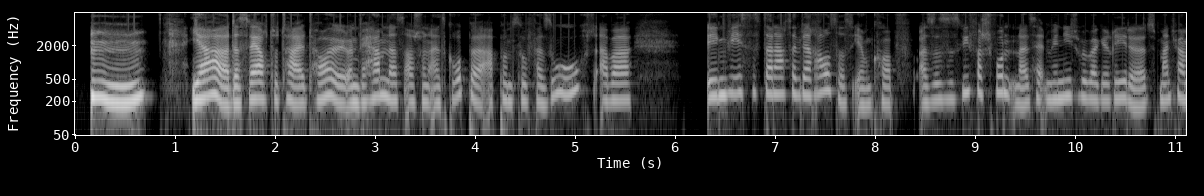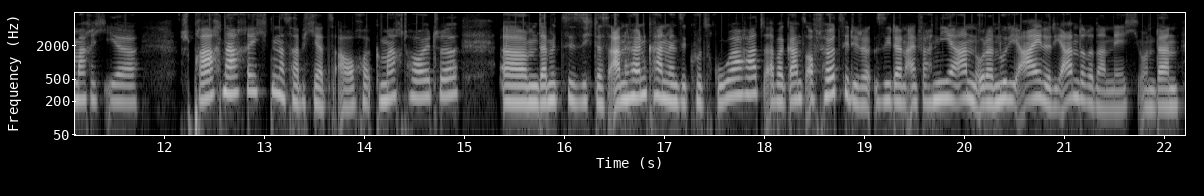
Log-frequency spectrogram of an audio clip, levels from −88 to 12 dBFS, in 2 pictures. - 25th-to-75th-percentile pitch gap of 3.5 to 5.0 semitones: Yes, average, 4.1 semitones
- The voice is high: Yes, high, 210 Hz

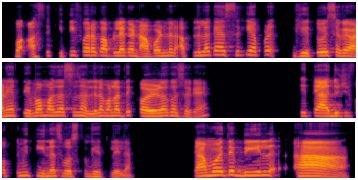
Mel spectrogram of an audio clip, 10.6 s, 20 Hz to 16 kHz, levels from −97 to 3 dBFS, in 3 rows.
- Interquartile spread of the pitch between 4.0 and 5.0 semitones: No, average, 3.3 semitones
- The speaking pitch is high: Yes, high, 195 Hz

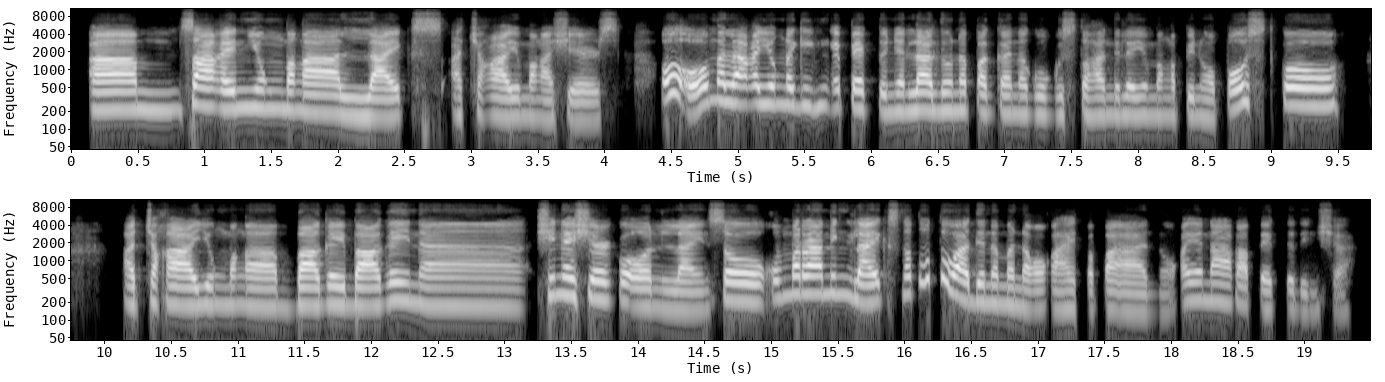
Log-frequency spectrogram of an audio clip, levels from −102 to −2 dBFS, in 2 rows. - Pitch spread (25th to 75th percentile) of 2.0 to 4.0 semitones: No, average, 4.7 semitones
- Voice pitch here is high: Yes, high, 195 Hz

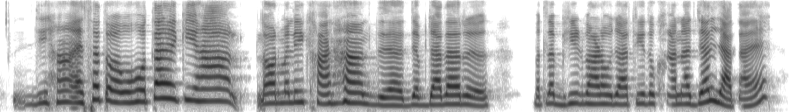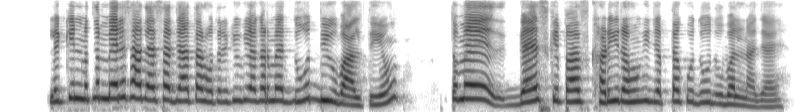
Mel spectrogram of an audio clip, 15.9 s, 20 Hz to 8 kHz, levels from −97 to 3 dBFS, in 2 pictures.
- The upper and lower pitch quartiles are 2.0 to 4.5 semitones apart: No, wide, 5.5 semitones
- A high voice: Yes, very high, 290 Hz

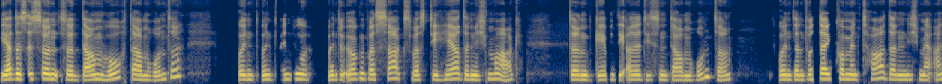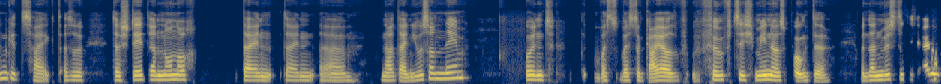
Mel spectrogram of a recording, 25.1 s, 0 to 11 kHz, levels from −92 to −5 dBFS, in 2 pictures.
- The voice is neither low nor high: Yes, medium, 180 Hz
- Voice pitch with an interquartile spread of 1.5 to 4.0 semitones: Yes, average, 2.9 semitones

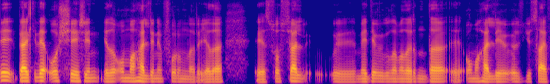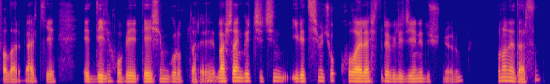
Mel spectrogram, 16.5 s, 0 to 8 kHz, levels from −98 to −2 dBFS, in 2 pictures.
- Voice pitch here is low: Yes, low, 100 Hz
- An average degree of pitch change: No, narrow, 2.2 semitones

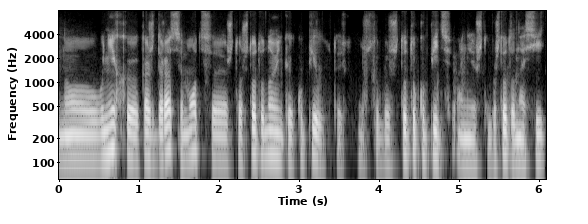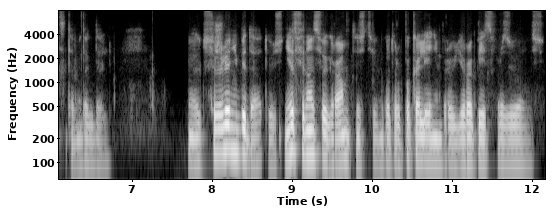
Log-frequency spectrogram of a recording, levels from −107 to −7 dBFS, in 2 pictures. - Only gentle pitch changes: No, average, 3.1 semitones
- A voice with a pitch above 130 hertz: No, low, 105 Hz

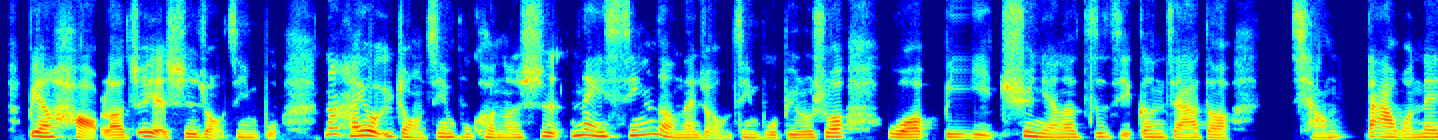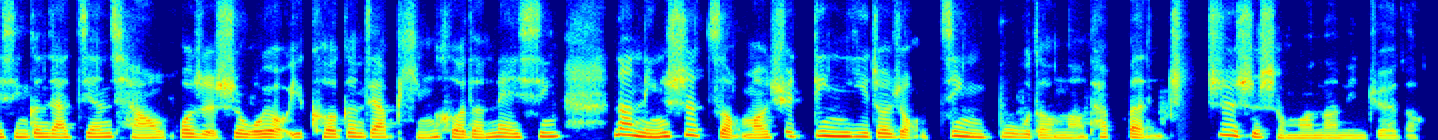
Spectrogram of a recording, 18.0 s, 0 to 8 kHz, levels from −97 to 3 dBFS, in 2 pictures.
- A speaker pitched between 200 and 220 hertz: No, high, 190 Hz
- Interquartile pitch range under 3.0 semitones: No, average, 4.1 semitones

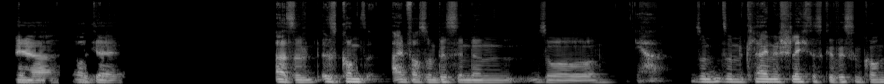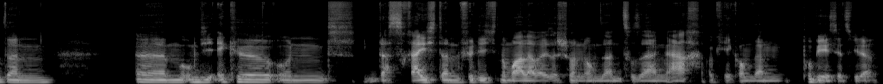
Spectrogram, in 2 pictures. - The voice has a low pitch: Yes, low, 100 Hz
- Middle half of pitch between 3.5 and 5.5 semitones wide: No, average, 2.7 semitones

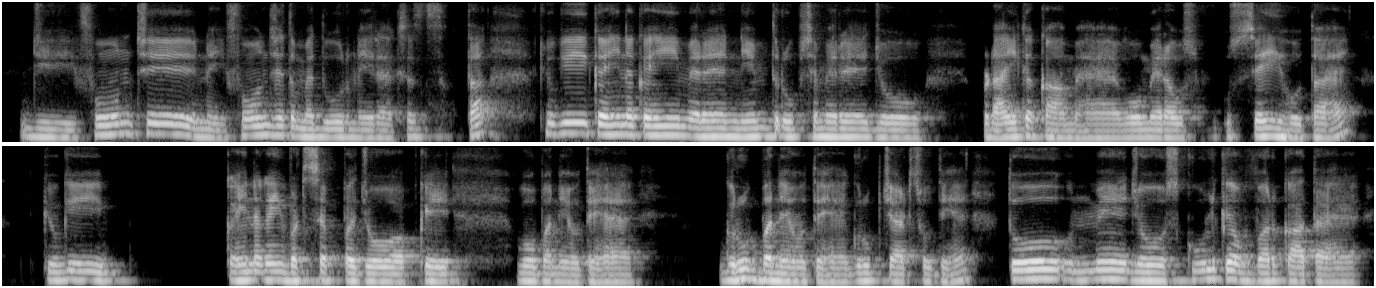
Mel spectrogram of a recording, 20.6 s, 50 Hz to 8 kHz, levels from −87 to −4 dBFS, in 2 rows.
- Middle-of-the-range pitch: No, low, 125 Hz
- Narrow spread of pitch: No, average, 3.1 semitones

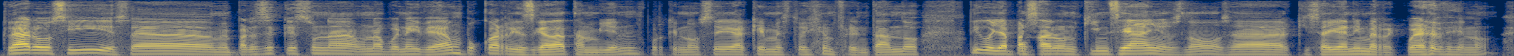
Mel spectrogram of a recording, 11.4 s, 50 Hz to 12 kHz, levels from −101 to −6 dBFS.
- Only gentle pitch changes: No, average, 3.1 semitones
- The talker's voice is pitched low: Yes, low, 125 Hz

